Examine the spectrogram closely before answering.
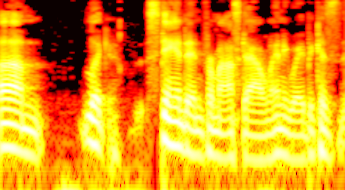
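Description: A man speaks with a fairly low pitch, ordinary pitch variation and a moderate pace. It is an ordinary speaking voice against a quiet background. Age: 50s. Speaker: movie home-release reviewer. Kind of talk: casual chat.

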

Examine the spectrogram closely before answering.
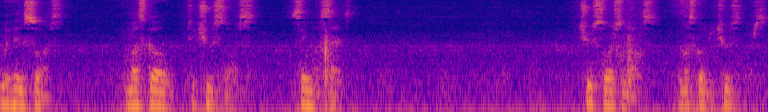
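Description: A man's put-on, robotic character voice at a medium pitch, fairly slow pace and long, frequent pauses, over clear background noise. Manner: robotic, clipped, repeating.

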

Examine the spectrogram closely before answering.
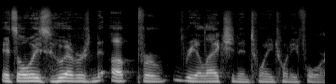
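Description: With an unremarkable speaking voice, a man talks at a fairly high pitch with ordinary pitch variation on a very clean recording with a silent background. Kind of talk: casual chat.

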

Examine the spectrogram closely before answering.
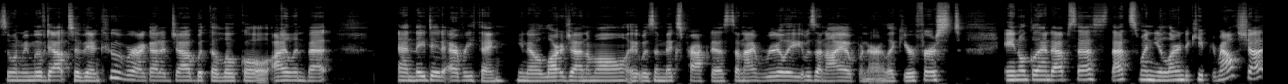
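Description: On a very clean recording with a silent background, a woman with an American accent speaks at medium pitch and a very fast pace, in a bright, sharp tone with fairly even intonation. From Pennsylvania, US. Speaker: veterinary technician. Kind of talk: casual interview.

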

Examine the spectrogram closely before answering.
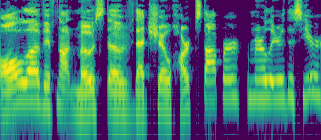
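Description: The dry, close sound with no echo carries a man's lively intonation against a quiet background. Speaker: podcast co-host. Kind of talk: casual chat.

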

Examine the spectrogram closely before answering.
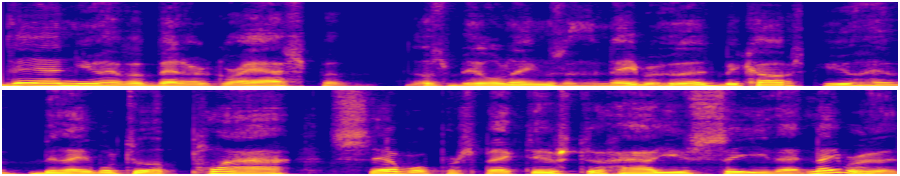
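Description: A man with a Southern US accent speaks at a medium pitch in a dark, mellow, somewhat breathy tone. The recording is very clean, with a silent background. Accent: Southern US drawl. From US South. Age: 80s. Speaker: podcaster. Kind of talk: personal storytelling monologue. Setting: home recording alone at a mic.

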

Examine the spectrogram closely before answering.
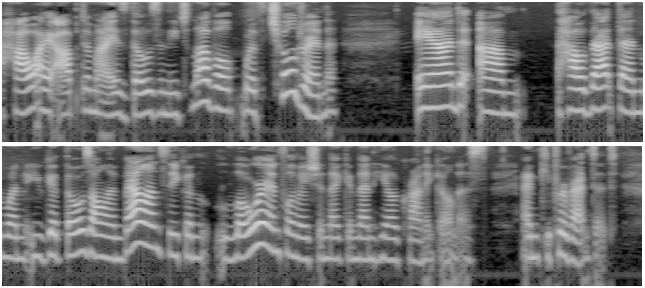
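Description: A woman's fairly high pitch with an American accent, fairly slow and with ordinary pitch variation, on a very clean recording with a silent background. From US Midwest, Naperville, Illinois. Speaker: physician and homeopath. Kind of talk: interview. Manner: animated.

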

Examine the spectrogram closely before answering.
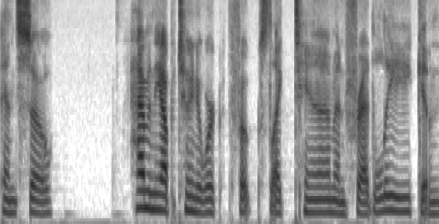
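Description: In a very clean recording with a silent background, a woman speaks at a moderate pace with an American accent, a fairly low pitch, ordinary pitch variation and an unremarkable speaking voice. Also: dry, close sound with no echo. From US South, South Carolina. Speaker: animal science professor. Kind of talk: interview.

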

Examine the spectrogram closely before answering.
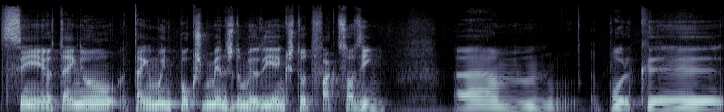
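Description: At a fairly slow pace, a man talks at a medium pitch with ordinary pitch variation on a very clean recording with a silent background. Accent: Lisbon. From Lisbon, Portugal. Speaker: chef and restaurant owner. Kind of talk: interview conversation. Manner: halting, many repeated words.

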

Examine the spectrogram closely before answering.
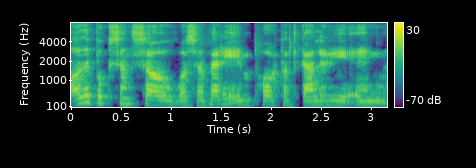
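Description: A woman with a very deep, low pitch, lively intonation and a moderate pace. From Iceland. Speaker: artist. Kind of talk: interview.

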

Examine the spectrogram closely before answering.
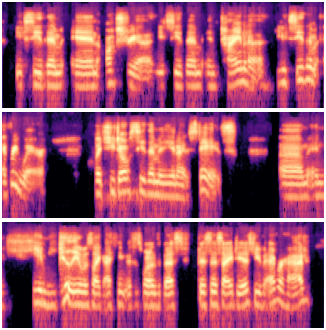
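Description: A woman speaks in an ordinary speaking voice, fairly low in pitch, with fairly even intonation. The sound is dry and close, with no echo. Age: 20s. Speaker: zero waste shop owner. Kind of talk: interview.

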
